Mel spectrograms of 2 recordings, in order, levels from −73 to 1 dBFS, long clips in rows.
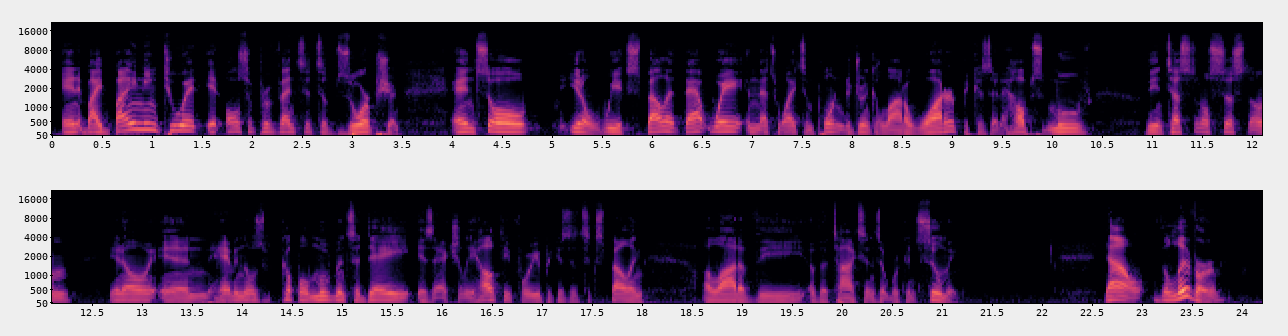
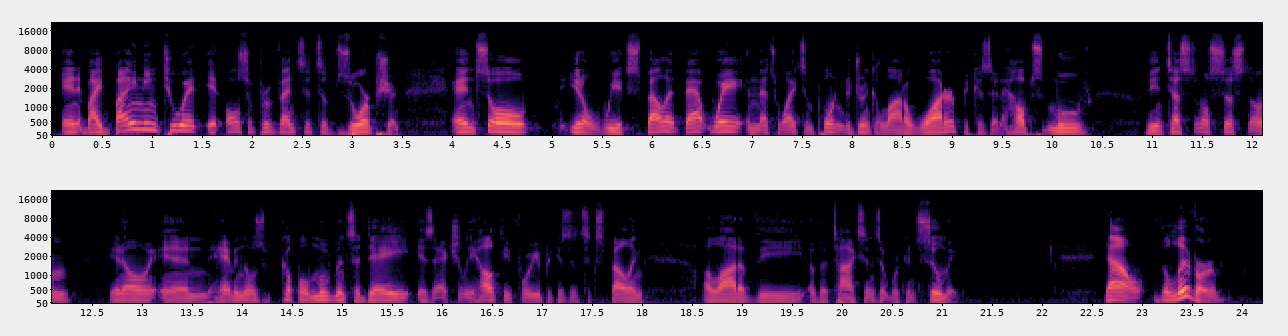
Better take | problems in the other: neither | none

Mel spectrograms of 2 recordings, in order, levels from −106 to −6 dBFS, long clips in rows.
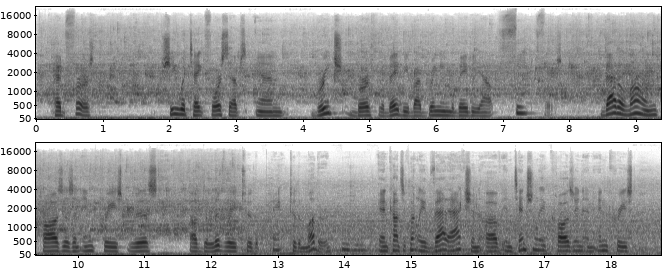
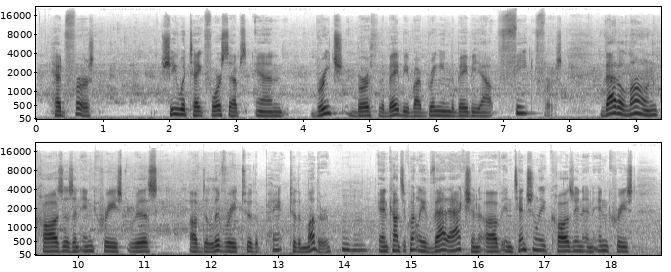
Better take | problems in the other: second | rain or running water; loud; throughout; 8 dB below the speech; faint in the second

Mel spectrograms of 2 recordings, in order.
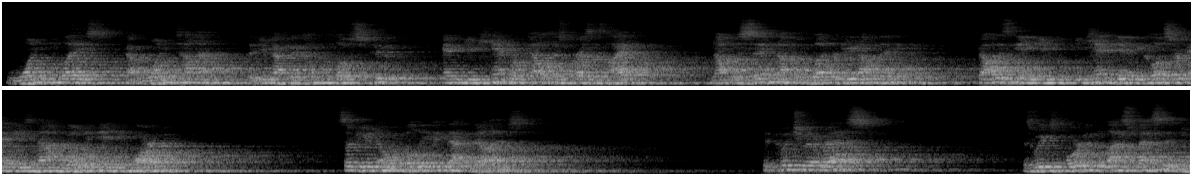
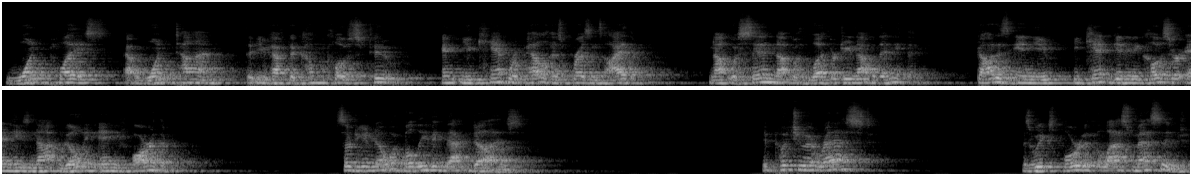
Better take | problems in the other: second | room echo; strong; dies away in 2.6 s; slight in the second // off-mic speech; far; far in the second

